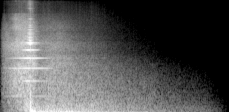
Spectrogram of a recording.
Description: Epic Metal Hit; soundscrate

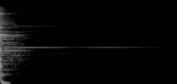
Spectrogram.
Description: Sword Clang; soundscrate

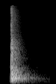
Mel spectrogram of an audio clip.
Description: balloon pop

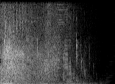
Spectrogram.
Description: impact glitch; soundscrate

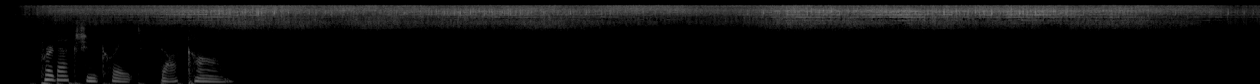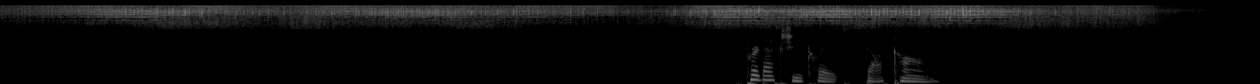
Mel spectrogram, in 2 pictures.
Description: Magic Portal; SoundsCrate

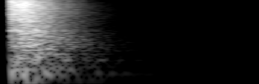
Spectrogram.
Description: Metal Footfall; soundscrate

